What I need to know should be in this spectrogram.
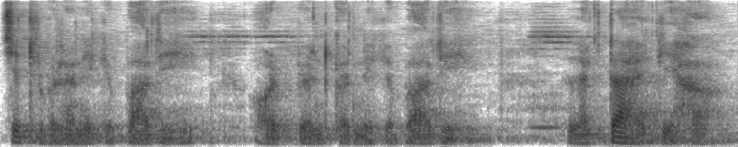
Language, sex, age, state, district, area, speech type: Hindi, male, 45-60, Bihar, Samastipur, rural, spontaneous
